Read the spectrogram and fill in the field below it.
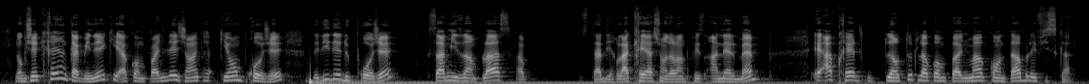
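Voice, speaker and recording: Lively intonation and vocal fry mark this man's fairly high voice. He leaves long, frequent pauses. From Senegal, Dakar. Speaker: accountant and business consultant. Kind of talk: radio interview.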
